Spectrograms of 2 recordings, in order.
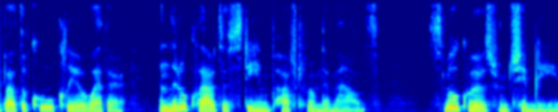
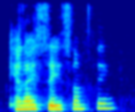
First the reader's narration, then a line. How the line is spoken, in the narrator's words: she asked timidly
